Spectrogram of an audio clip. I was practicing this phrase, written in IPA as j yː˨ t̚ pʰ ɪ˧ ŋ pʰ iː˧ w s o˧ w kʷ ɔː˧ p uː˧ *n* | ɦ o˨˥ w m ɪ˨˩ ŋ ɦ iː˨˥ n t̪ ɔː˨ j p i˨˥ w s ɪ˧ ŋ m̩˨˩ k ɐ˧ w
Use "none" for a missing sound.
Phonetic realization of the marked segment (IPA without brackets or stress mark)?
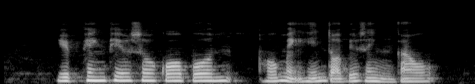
n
